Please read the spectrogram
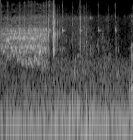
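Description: A fishing reel buzzing for about the first second as a freshly hooked fish is played, over a steady low rumble of wind on the microphone.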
